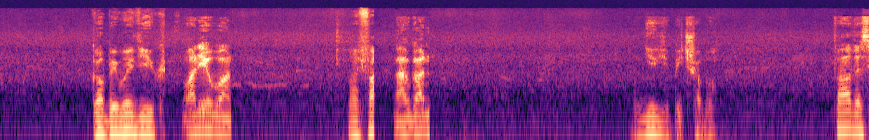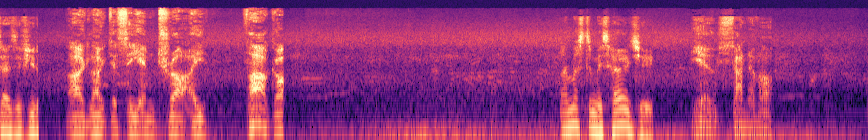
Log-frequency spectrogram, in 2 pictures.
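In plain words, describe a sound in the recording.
A young man speaks calmly and firmly.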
